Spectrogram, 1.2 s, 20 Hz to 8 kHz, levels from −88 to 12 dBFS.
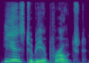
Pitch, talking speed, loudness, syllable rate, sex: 140 Hz, 250 wpm, -18 LUFS, 6.4 syllables/s, male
